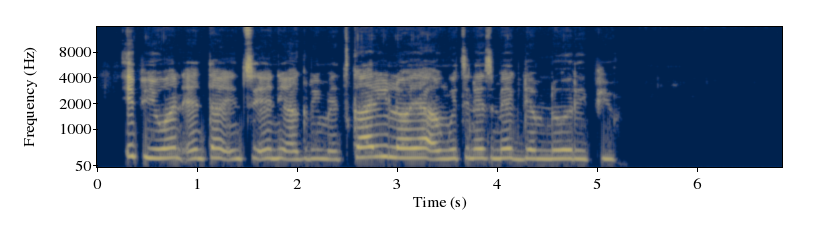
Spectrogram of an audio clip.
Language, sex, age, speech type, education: Nigerian Pidgin, female, 60+, read, secondary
